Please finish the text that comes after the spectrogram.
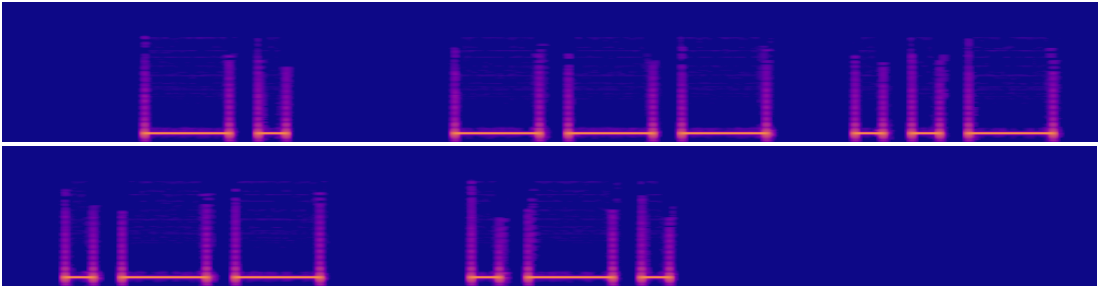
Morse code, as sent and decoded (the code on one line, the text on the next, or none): -. --- ..- .-- .-.
NOUWR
